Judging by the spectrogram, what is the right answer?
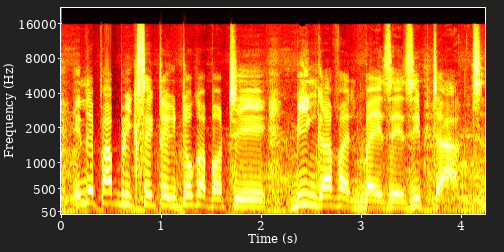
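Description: Music plays in the background as a man talks at a moderate pace. The sound is dry with no echo. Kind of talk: interview answer. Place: garden. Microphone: lapel.

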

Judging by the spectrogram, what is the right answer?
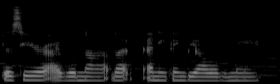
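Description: A woman with a dark, mellow tone talks at a moderate pace. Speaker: beauty vlogger. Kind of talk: casual vlog chat. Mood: self-deprecating, relaxed.

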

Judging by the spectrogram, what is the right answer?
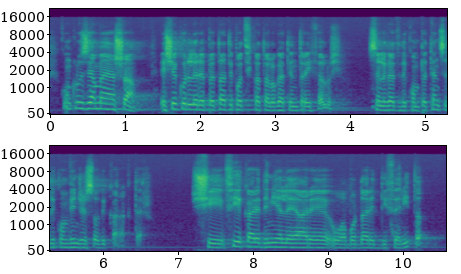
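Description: The speaker, a man, moves at a fairly quick pace. Ordinary pitch variation marks his speech. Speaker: trainer and coach. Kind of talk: talk answering a question, structured explanation. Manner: structured, methodical. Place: hall. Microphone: handheld.

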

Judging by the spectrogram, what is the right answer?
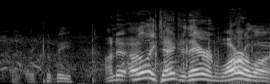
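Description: There is crowd noise in the background. A man speaks with very wide pitch swings. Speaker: football commentator. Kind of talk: live football commentary, play-by-play. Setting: stadium match broadcast. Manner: breathless, calls shots and saves as they happen.

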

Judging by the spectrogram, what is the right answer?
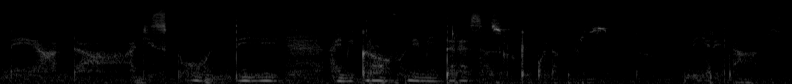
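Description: Whispering, a woman speaks at a very slow pace. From Piedmont, Italy. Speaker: ASMR creator. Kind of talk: interview answer. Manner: whispered. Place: home room. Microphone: earbuds.

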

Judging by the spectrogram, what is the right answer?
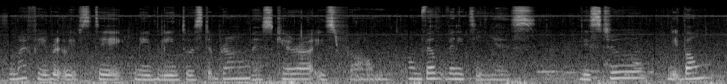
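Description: The voice moves at a moderate pace, with a dry sound with no echo and loud background noise. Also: woman. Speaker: vlogger. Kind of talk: casual vlog chat. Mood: relaxed, playful. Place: cafe. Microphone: phone near.

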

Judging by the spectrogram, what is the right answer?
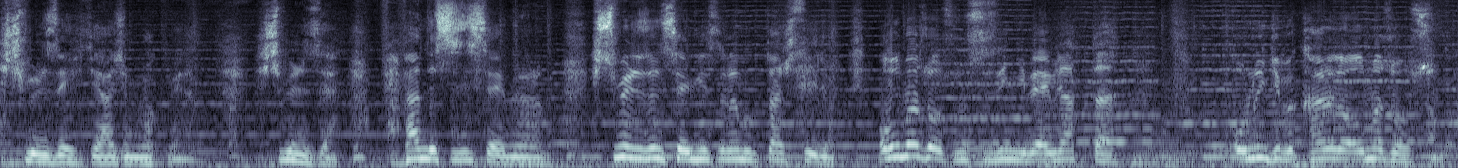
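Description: Clear music plays in the background as a man talks at a fairly quick pace, the sound dry with no echo. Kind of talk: acted drama dialogue. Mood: angry, bitter, shouting. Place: street.

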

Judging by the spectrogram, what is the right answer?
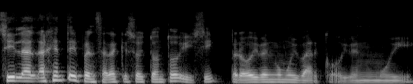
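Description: A man's dark, mellow tone in a Mexican accent, with very wide pitch swings over a quiet background. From Mexico. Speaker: wrestling podcast co-host. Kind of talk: casual chat. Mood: joking, laughing. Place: home room. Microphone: webcam.

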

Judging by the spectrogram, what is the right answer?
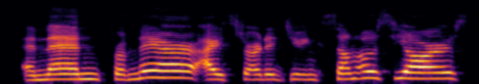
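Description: Over a quiet background, a woman with a Long Island accent speaks at a fairly slow pace. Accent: Long Island New York. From US Northeast, Long Island, New York. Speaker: pro adventure racer. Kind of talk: interview. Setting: remote call.

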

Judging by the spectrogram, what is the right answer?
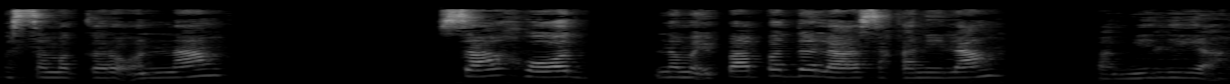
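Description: Her pitch is fairly high, and she talks at a fairly slow pace with ordinary pitch variation. The woman leaves long, frequent pauses. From Philippines. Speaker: overseas worker vlogger. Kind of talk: vlog monologue. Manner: stumbling over words. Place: home room. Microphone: phone near.

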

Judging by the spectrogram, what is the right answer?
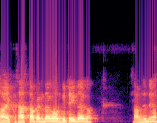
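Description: A man delivers his words with fairly even intonation.

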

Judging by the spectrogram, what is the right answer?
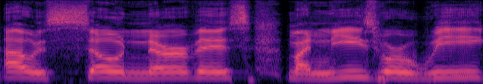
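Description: A man's bright, sharp tone comes at a moderate pace over a quiet background. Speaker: youth pastor. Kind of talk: sermon. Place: stage. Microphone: handheld.

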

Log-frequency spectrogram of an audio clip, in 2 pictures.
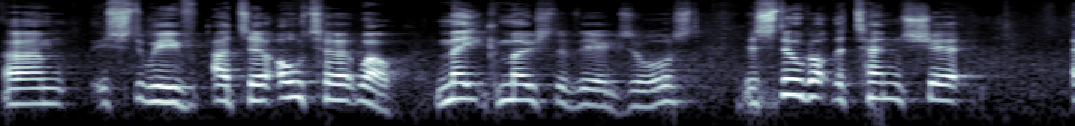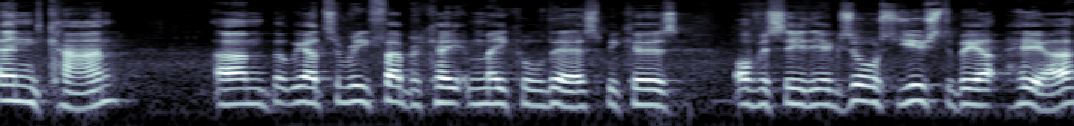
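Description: At a fairly slow pace, a man talks in a high pitch with fairly even intonation. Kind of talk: casual explanation. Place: workshop.

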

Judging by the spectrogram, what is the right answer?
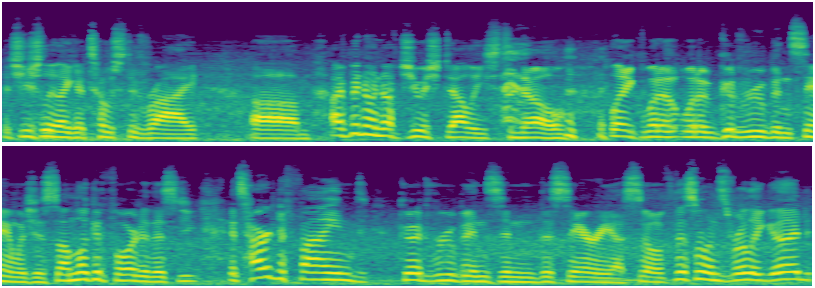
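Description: A man speaks at a fairly quick pace. There is light background noise, and the sound is dry with no echo. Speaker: guest. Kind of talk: casual vlog chat. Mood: cheerful, joking. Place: street. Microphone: lapel.

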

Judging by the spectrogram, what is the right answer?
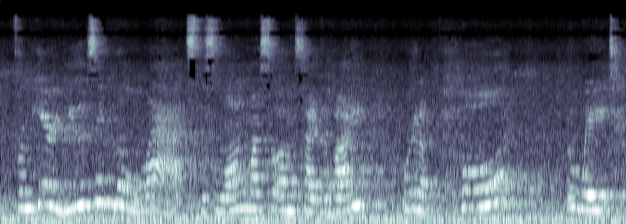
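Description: There is audible room echo and noticeable background noise as a woman speaks. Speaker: fitness instructor. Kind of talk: tutorial. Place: gym. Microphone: camera far.

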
